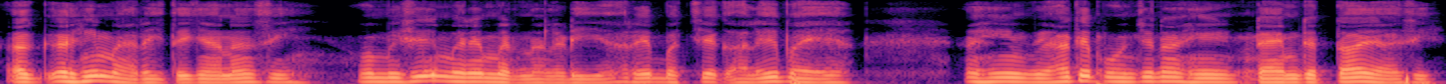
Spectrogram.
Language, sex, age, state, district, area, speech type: Punjabi, male, 45-60, Punjab, Tarn Taran, urban, spontaneous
